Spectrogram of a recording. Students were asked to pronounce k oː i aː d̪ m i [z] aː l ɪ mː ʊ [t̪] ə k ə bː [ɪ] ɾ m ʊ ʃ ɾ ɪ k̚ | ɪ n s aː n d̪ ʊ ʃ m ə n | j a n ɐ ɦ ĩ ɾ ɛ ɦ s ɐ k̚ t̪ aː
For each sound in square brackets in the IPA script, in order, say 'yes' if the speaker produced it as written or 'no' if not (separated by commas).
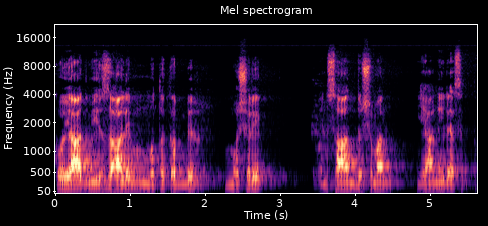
yes, yes, yes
